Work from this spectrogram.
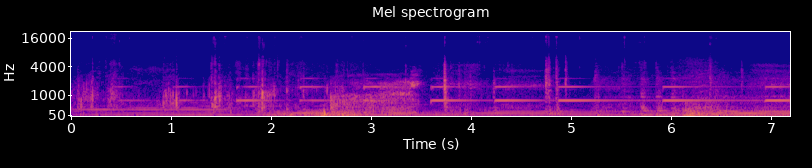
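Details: Vehicle with a flat battery (about 6.7 V, rising to 11 V) jump-started with a Noco Genius Boost Pro 4000A lithium jump starter: door chime pings over a low, steady engine hum as the engine catches and idles evenly; normal start and idle.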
